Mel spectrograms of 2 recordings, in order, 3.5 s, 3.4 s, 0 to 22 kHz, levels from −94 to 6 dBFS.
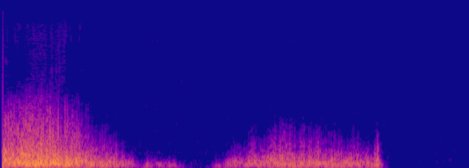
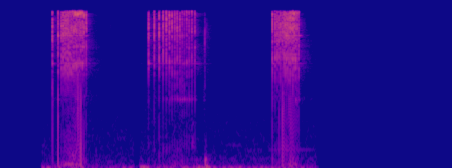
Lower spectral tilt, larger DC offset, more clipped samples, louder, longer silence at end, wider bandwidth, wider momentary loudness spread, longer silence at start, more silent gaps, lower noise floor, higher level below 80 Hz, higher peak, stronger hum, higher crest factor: first, -12 dB/octave vs 1 dB/octave; neither; neither; first, -31 LUFS vs -36 LUFS; second, 0.65 s vs 1.1 s; second, 2.5 kHz vs 17.5 kHz; first, 21 LU vs 11 LU; second, 0 s vs 0.4 s; neither; first, -85 dBFS vs -62 dBFS; first, -44 dBFS vs -70 dBFS; about the same, -14 dBFS vs -14 dBFS; neither; second, 18 dB vs 28 dB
